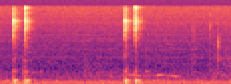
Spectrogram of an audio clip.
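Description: Faint computer mouse clicks: two quick double clicks about a second apart, over a low steady hum.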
